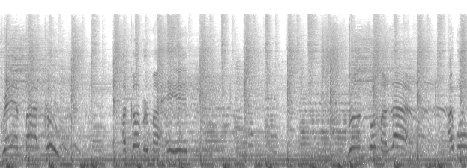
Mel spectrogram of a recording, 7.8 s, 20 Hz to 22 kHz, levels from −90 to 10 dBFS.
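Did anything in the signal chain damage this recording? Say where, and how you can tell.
No, nothing in the signal chain has left audible damage on this audio at any stage.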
